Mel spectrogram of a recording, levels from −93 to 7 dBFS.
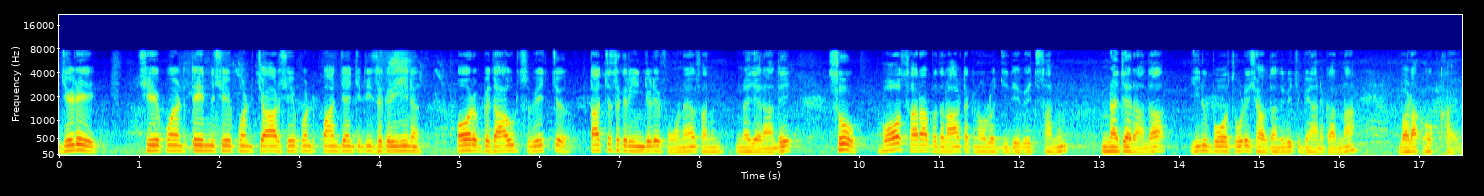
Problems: none marked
